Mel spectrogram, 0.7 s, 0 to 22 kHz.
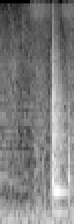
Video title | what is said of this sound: [FULL] - SI UNYIL (18/11/21) | soal kekuatan boleh diadu dijatuhin aja masih tetap utuh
